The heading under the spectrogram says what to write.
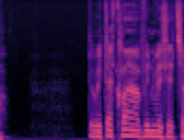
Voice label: "claf", welsh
